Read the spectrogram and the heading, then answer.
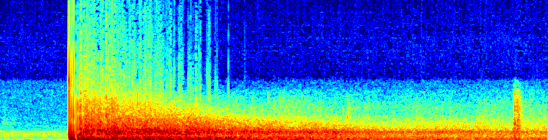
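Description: An explosion sound effect for a Halloween-alternative Pumpkin Blast event: one sudden, loud bang breaks a quiet hum, then a long rumbling roar slowly fades away.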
